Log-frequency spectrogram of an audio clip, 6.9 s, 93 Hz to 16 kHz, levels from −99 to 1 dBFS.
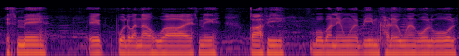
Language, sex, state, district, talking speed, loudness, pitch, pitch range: Hindi, male, Uttar Pradesh, Budaun, 150 wpm, -42 LUFS, 130 Hz, 125-130 Hz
